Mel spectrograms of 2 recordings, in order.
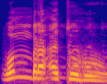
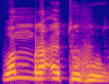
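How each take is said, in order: The two takes are said the same way.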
